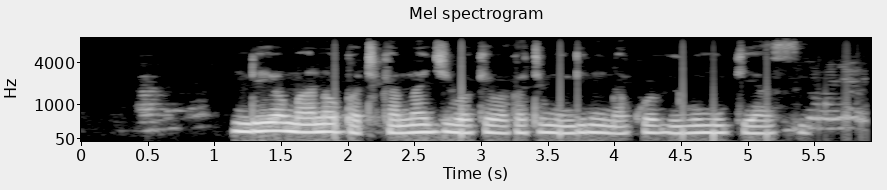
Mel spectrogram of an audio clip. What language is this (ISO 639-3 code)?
swa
